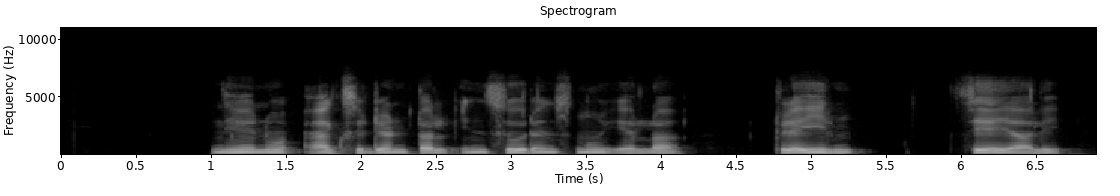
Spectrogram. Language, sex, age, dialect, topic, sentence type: Telugu, male, 41-45, Southern, banking, question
